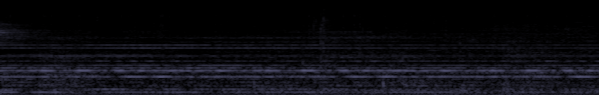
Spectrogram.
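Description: Ambient electronic drone music: several steady held tones under a faint crackling texture.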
